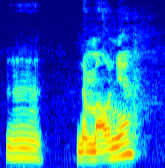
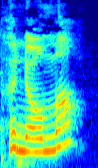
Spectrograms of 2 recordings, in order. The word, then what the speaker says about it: pneumonia: There's the silent P to me is the stupidest of silent letters. Pneumonia? – No. Do you hear a P? Is it Panoma? No. I'm done.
